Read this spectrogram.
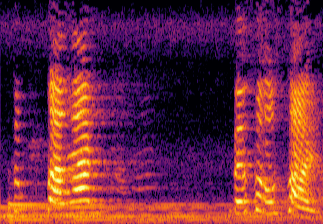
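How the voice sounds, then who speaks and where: A woman acting out a wronged young mother who has turned into a bitter, defiant avenger in a stage monologue. Her voice sits very high and bright, and she declaims each phrase slowly and deliberately, like theatre. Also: faint music behind, heavily acted. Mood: brooding, reflective. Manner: slow, declamatory theatrical delivery.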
